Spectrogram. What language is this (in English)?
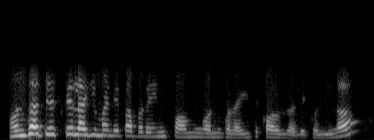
Nepali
